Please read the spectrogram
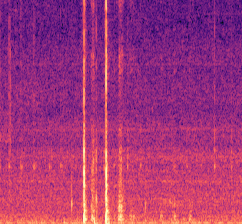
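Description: Two sharp clicks about a fifth of a second apart, a little under a second in, over a low steady hum.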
